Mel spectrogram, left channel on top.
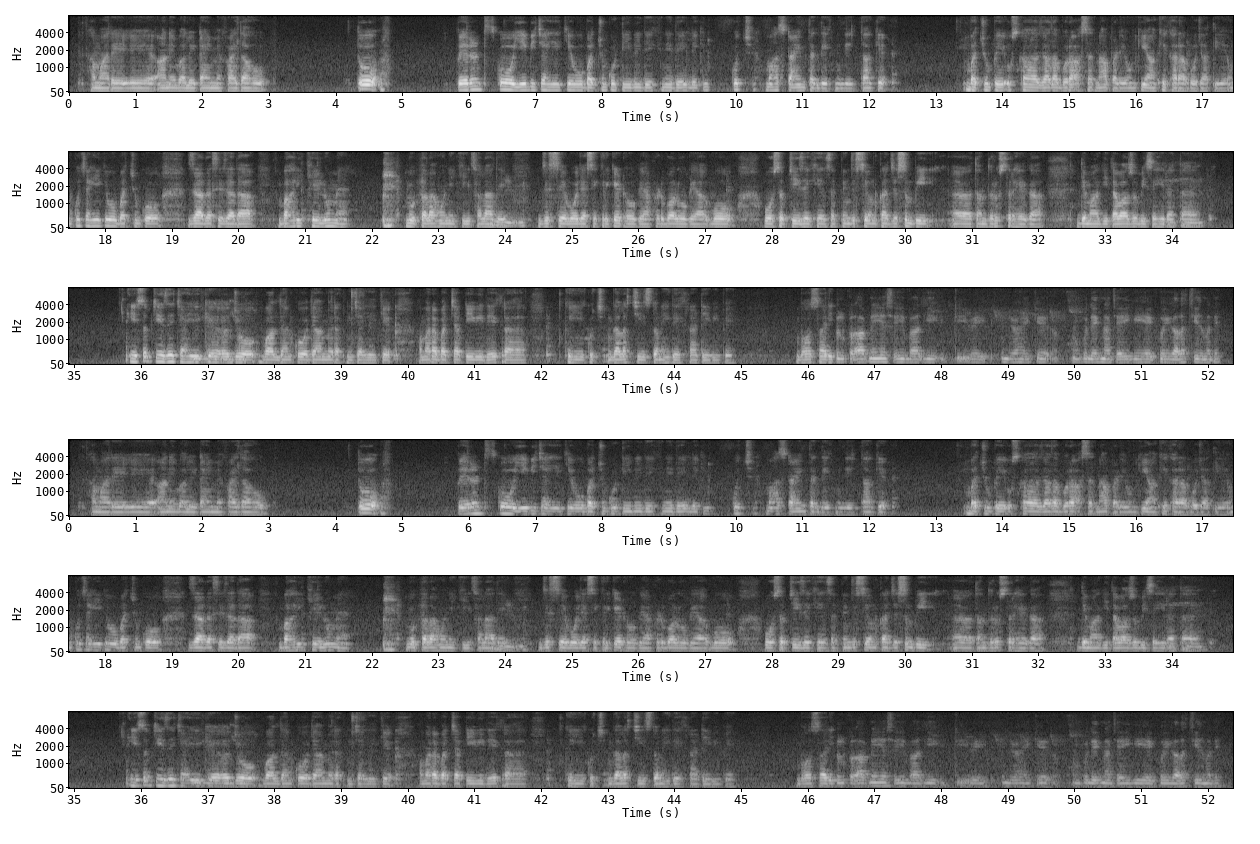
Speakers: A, on the left; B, on the left.
A: ہمارے آنے والے ٹائم میں فائدہ ہو تو پیرنٹس کو یہ بھی چاہیے کہ وہ بچوں کو ٹی وی دیکھنے دے لیکن کچھ ماس ٹائم تک دیکھنے د تاکہ بچوں پہ اس کا زیادہ برا اثر نہ پڑے ان کی آنکھیں خراب ہو جاتی ہیں ان کو چاہیے کہ وہ ب بچوں کو زیادہ سے زیادہ باہری کھیلوں میں مبتلا ہونے کی صلاح
B: جی
A: دے جس سے وہ جیسے کرکٹ ہو گیا فٹ بال ہو گیا وہ وہ سب چیزیں کھیل سکتے ہیں جس سے ان کا جسم بھی تندرست رہے گا دماغی <unintelligible> توازع بھی صحیح رہتا
B: جی
A: ہے یہ سب چیزیں چاہیے
B: جی
A: کہ
B: بالکل
A: جو والدین کو دھیان میں رکھنی چاہیے کہ ہمارا بچہ ٹی وی دیکھ رہا ہے کہیں کچھ غلط چیز تو نہیں دیکھ رہا ٹی وی پہ بہت س
B: بالکل آپ نے یہ صحیح بات کی ٹی وی جو ہے کہ ان کو دیکھنا چاہیے کہ یہ کوئی غلط چیز متے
